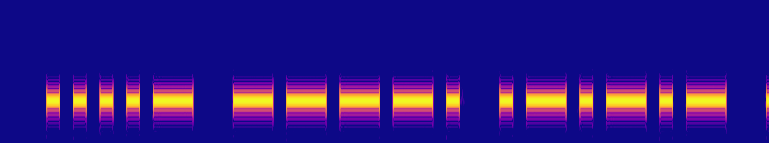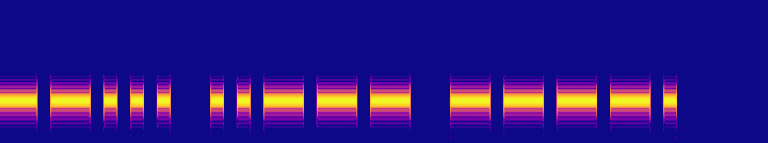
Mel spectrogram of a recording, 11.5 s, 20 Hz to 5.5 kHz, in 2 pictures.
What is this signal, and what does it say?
Morse code, heard as a keyed tone, about 12 wpm, 800 Hz. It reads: 49.729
